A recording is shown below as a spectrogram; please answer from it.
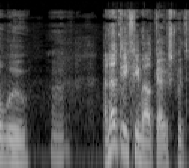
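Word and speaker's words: wewe: I read in the Fortean Times that the word whew means an ugly female ghost with drooping breasts. What do you mean? Is that how am I pronouncing that right? Who's using that word? Who is using that word? It was just W-E-W-E. Let's call it a woo.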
